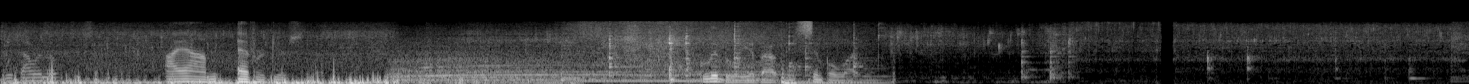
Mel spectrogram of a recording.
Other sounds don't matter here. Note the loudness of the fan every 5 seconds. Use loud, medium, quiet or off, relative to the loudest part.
loud, medium, off.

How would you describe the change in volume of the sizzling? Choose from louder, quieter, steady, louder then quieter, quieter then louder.
louder then quieter.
